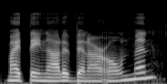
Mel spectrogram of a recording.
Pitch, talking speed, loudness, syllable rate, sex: 190 Hz, 285 wpm, -18 LUFS, 5.4 syllables/s, female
